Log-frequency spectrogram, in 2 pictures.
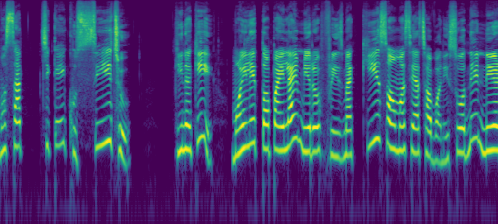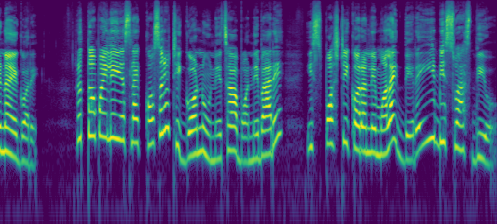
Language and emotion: Nepali, happy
